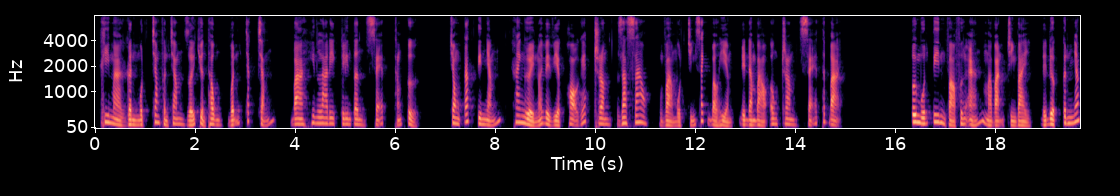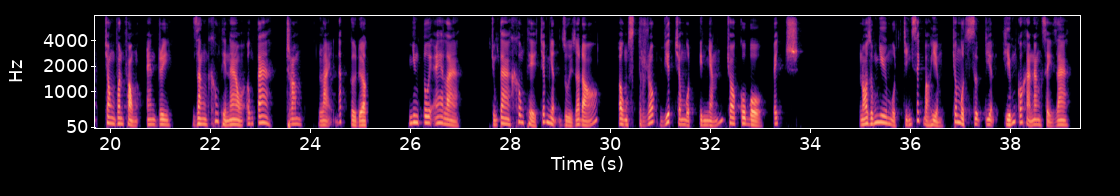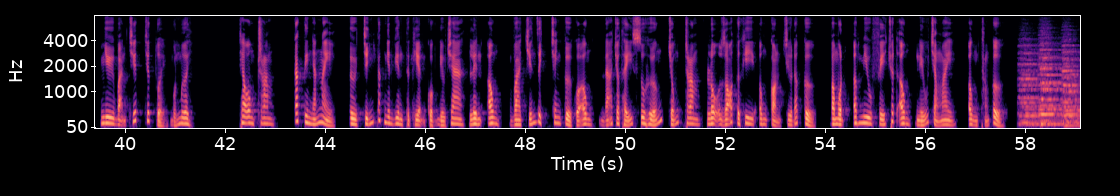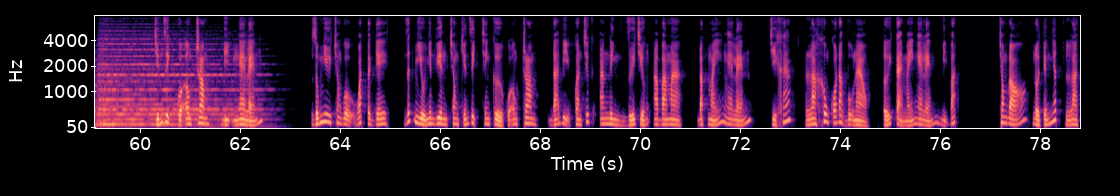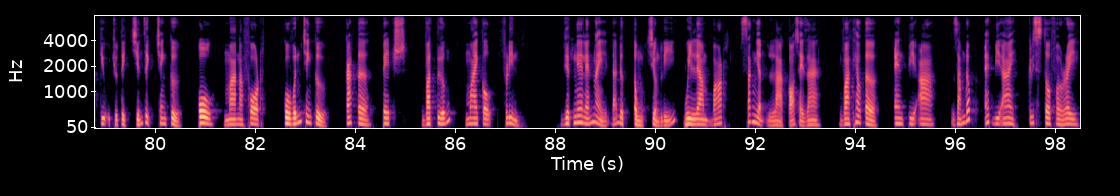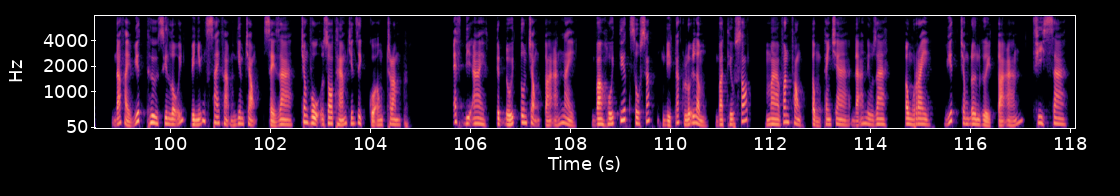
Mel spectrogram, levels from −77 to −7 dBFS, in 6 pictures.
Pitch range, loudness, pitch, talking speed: 120-155 Hz, -23 LUFS, 135 Hz, 175 wpm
